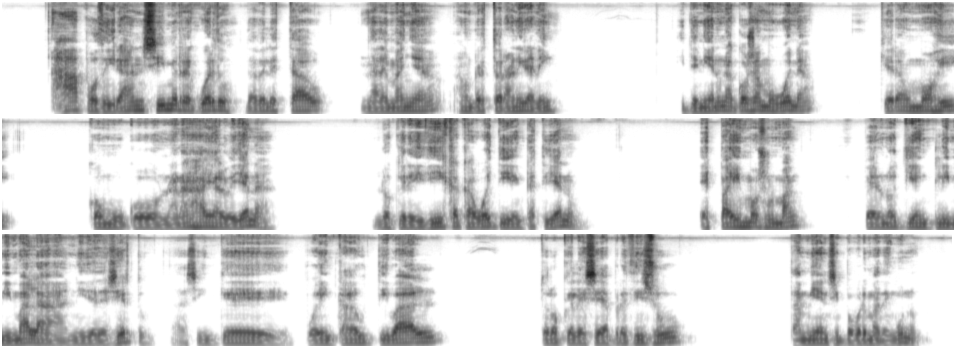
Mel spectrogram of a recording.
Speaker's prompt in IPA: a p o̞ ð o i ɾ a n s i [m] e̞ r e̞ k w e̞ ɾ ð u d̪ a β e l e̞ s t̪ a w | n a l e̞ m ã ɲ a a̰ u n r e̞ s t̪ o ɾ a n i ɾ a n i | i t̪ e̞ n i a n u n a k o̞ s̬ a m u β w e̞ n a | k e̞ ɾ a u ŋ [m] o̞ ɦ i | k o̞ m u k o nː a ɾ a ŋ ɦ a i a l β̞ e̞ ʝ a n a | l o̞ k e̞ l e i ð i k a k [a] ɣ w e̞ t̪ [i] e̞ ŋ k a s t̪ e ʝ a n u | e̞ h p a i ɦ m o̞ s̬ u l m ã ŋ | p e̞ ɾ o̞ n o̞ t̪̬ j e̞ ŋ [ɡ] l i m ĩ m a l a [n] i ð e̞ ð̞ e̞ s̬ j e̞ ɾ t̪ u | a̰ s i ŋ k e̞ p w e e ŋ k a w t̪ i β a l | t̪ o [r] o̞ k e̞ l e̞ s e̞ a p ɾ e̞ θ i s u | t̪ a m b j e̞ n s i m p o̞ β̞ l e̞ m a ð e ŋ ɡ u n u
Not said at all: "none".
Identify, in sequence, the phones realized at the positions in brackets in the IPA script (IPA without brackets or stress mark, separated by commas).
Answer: m, m, a, i, k, n, l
